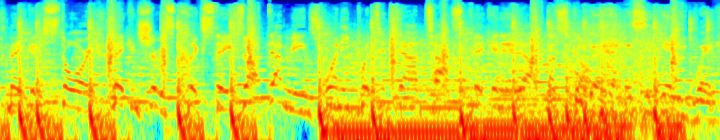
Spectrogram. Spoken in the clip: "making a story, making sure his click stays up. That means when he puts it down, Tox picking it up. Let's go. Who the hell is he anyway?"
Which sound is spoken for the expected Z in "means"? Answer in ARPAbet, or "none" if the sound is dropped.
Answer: Z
